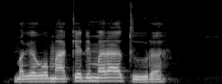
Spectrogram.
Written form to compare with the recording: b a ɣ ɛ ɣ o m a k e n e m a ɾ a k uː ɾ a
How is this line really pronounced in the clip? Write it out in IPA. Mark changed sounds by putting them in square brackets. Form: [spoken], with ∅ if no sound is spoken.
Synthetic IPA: [m] a ɣ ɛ ɣ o m a k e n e m a ɾ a [t] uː ɾ a

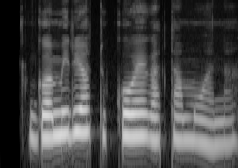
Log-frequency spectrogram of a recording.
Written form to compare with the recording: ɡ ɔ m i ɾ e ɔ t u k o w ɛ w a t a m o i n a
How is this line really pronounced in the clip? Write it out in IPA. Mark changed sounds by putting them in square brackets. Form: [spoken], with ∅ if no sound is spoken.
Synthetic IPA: ɡ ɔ m i ɾ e ɔ t u k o w ɛ [ɣ] a t a m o [a] n a

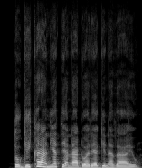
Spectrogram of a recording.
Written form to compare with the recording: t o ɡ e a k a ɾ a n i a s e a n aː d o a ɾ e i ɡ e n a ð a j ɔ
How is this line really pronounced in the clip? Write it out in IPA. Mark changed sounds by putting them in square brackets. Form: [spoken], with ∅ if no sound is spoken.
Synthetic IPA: t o ɡ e [i] k a ɾ a n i a [t] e a n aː d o a ɾ e [a] ɡ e n a ð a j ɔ

